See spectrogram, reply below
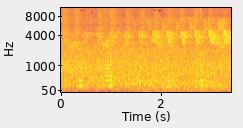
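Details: Pileated woodpecker at a nest and feeder in forest, calling as a run of rapid, buzzy, insect-like notes, about three or four a second, growing slightly louder, over a low hiss.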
